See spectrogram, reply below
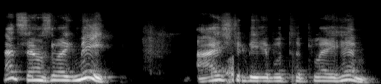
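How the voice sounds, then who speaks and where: A man's voice: on the high side, lively intonation, a little slow, a little mellow, husky. A man playing a proud, theatrical Salvadoran father of thirty-five in a staged reading, with a grandiose, insistent manner. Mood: boastful. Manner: grandiose, insistent, mixes Spanish into English. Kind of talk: live staged play reading.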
